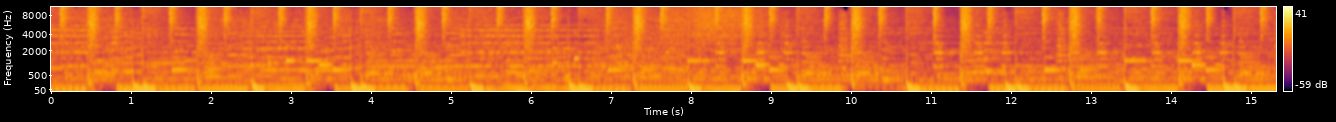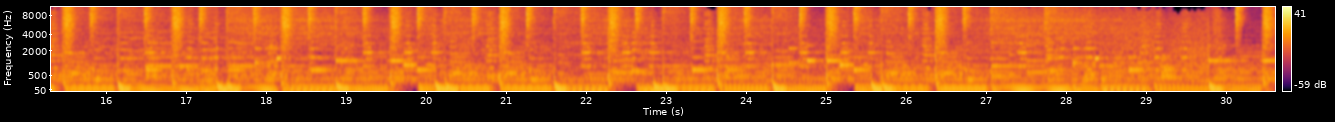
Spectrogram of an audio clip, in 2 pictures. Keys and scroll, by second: 1.4 g, 1.6 y, 2.6 r, 6.3 Escape, 6.9 g, 7.4 Escape, 8.5 KP_0, 8.6 KP_Decimal, 8.8 KP_3, 8.9 Return, 9.9 g, 12.5 Escape, 15.8 g, 16.0 y, 23.7 g, 23.8 y, 29.7 g, 29.8 y.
